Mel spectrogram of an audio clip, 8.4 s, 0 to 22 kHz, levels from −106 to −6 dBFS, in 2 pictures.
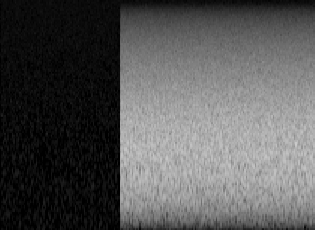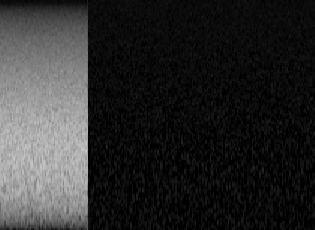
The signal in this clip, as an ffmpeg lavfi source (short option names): -f lavfi -i "anoisesrc=c=white:d=3.76:r=44100:seed=1,highpass=f=1000,lowpass=f=2100,volume=-7.3dB"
